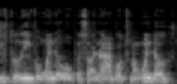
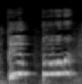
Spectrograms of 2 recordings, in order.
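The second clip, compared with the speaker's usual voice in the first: mock punch sounds; 6 dB louder than usual. Imitating fighting moves.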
